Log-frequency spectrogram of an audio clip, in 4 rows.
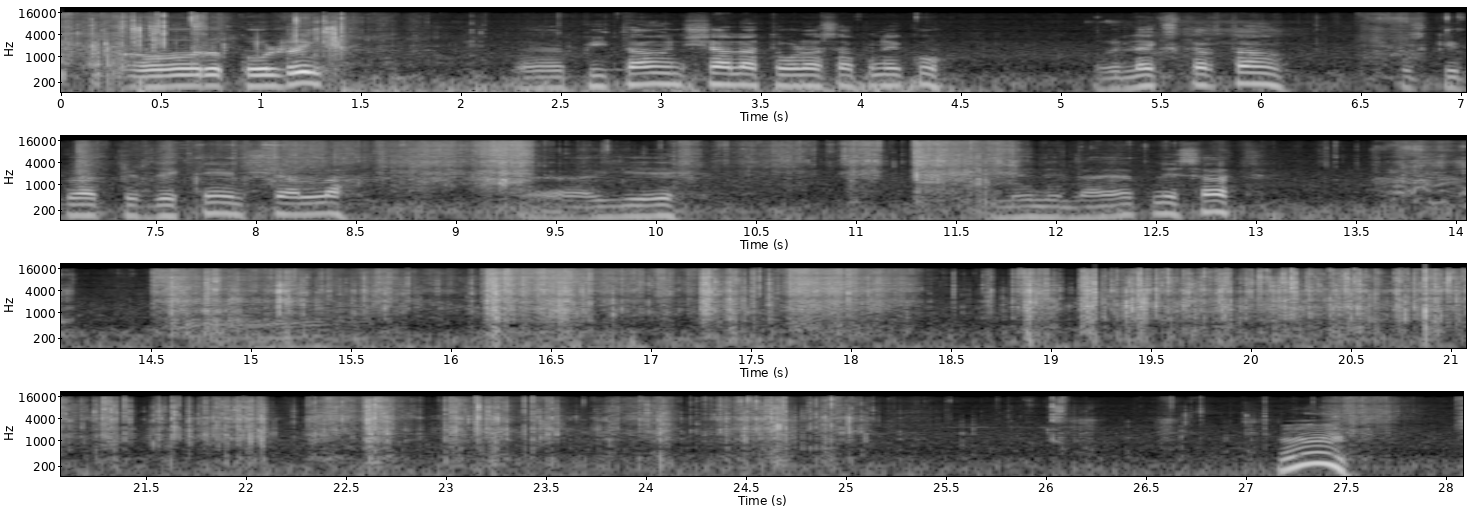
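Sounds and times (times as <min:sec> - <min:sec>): plastic bag and foil packet crinkling: 0:00.0 - 0:01.6, 0:06.6 - 0:12.1, 0:14.5 - 0:25.7.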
